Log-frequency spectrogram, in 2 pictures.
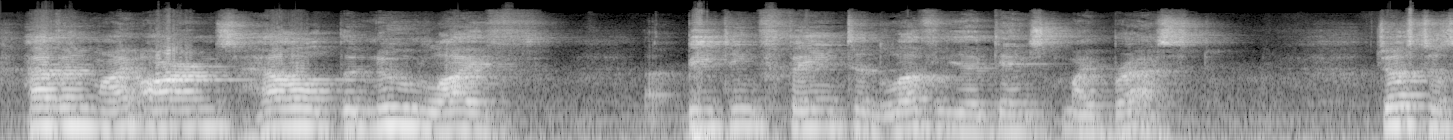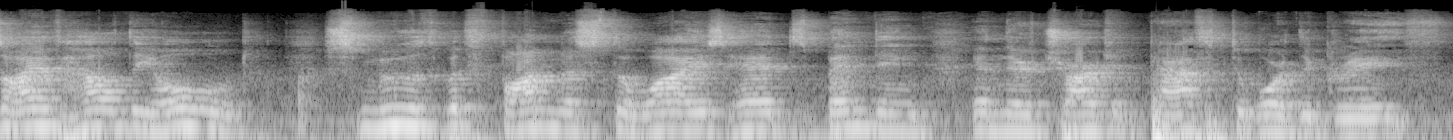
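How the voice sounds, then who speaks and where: A man at an open mic, introducing and reciting his poetry with measured, deliberate phrasing. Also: fairly high pitch, fairly even intonation, a bit bright. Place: indoor open mic event room. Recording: roomy live recording with background noise.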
